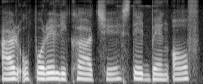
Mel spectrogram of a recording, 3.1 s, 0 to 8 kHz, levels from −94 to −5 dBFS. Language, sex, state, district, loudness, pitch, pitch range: Bengali, female, Tripura, West Tripura, -17 LUFS, 195 Hz, 185-200 Hz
